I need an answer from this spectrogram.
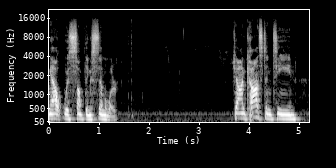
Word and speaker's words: Constantine: John Constantine. I heard it's pronounced Tine, not Teen. And I've heard that, too. I've heard that it's John Constantine.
